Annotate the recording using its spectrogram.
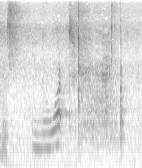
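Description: Sharp plastic clicks of a felt-tip marker's cap being handled and snapped on, one at the start and a few more in the second half, with a child's short rising hum in between.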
